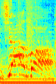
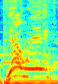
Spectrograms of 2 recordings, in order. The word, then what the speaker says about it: Yahweh: Thy name be Java. – Hallelujah. – Not Yahweh, Java. That's how you say it. The Y is a J. The W is a V.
